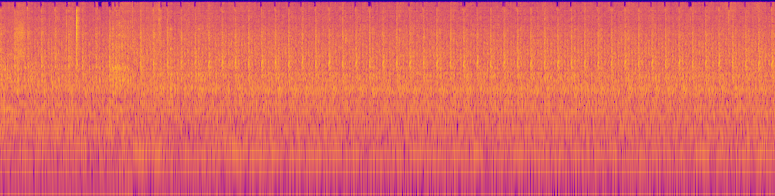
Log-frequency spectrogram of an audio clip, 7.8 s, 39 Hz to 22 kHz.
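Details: Ford 655A backhoe diesel, abandoned machine revived, steady even clatter at constant speed with no knocks or misses while operating; engine sounds good, blow-by basically none, normal running.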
